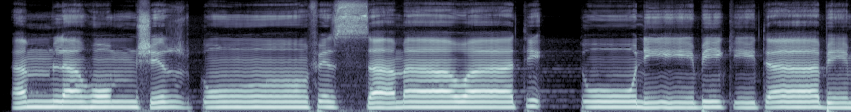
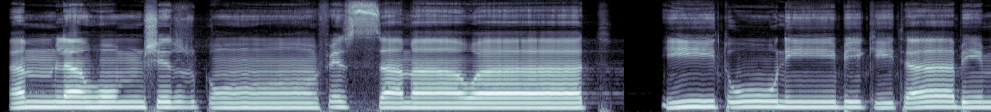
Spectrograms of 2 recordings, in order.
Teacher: Simply we can connect this T sound with letter Hamza. This syllable becomes the T is going to connect with Hamza. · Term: connect the T sound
